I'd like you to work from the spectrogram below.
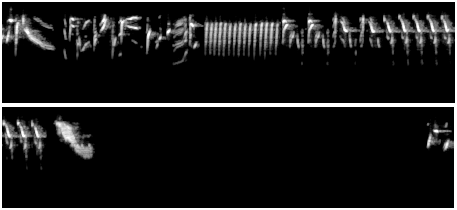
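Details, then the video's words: European goldfinch, tiwawati-style song with motifs mondolin, servati, saw saw, sepla sepla and djiw: quick twitters, a dense buzzy trill, a run of evenly repeated notes and a falling slur, followed by silence. "chant chardonneret tiwawati mondolin servati saw saw sepla sepla djiw"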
